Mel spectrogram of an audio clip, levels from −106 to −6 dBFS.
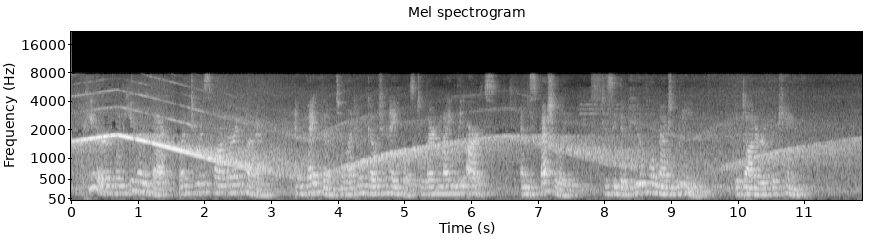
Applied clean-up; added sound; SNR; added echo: none; Motor vehicle (road) / Siren; -2 dB; reverberation time 0.6 s.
